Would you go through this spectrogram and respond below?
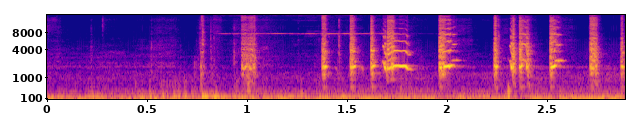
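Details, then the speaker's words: T4 clutch pedal: sharp high squeaks with each push over low background rumble, persisting after silicone spray lubrication; owner suspects something cracked or broken at the pedal, not confirmed. "that's about already did a bit of a squeak yeah something's cracked there I think I think something's broken"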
